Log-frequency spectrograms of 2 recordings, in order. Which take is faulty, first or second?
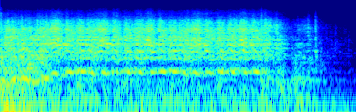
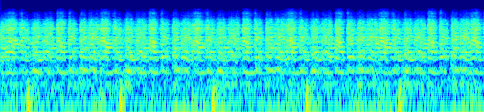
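first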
